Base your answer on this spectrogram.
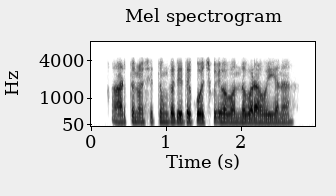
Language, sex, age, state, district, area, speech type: Santali, male, 18-30, West Bengal, Birbhum, rural, conversation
